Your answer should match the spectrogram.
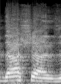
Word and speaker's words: Dachshunds: It looks like 5 Dachshunds like running after you. – Wow. – That's how you pronounce it, right? – Yes. – It's close, it's close.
